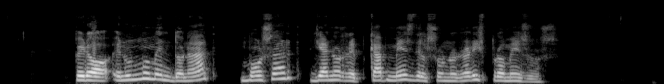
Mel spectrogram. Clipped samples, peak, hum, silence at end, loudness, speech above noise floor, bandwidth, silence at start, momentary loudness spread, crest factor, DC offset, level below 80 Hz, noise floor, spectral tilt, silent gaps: under 0.1%; 0 dBFS; none; 1.2 s; -17 LUFS; 60 dB; 11.5 kHz; 0.75 s; 11 LU; 18 dB; under 0.1%; -64 dBFS; -76 dBFS; -7.5 dB/octave; none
